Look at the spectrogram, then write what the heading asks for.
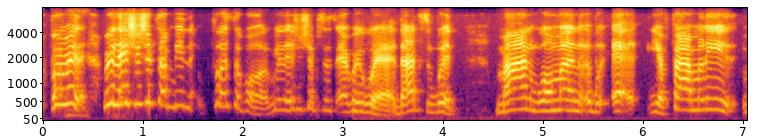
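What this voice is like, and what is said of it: Noticeable accent. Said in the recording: “how sexy my accent was”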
